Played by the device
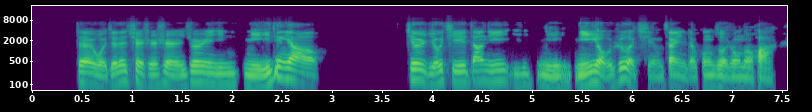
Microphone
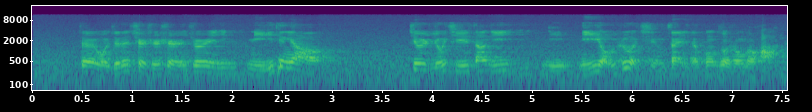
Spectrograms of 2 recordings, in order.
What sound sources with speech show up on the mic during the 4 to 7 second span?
echo only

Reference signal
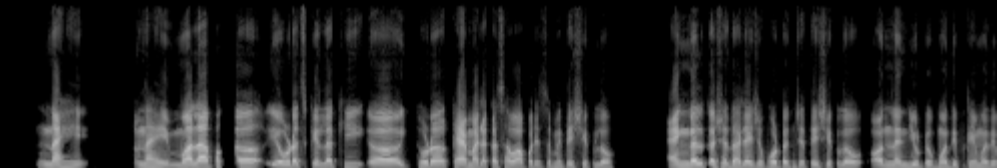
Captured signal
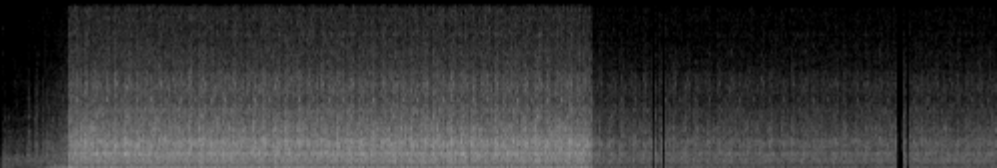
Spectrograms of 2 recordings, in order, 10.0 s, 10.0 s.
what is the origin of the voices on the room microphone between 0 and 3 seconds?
neither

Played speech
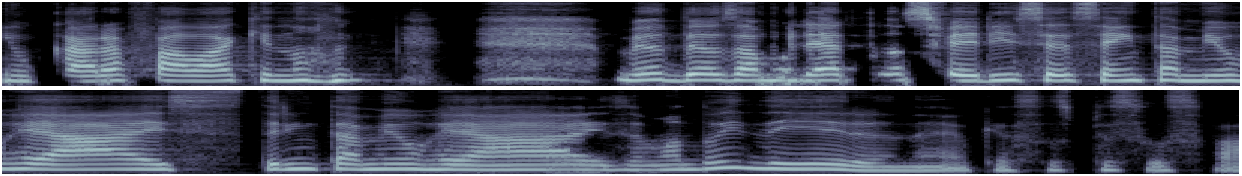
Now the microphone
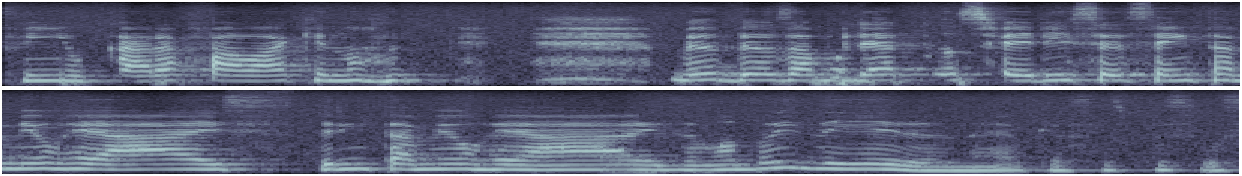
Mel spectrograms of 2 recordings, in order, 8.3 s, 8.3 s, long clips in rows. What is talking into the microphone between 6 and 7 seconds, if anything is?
echo only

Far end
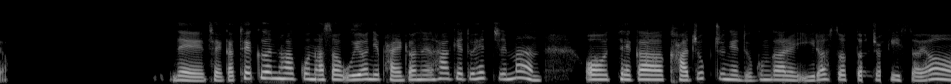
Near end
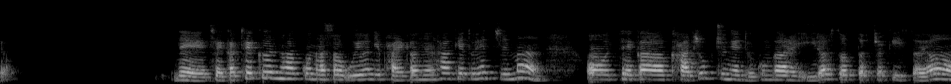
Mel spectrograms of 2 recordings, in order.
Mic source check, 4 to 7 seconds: echo only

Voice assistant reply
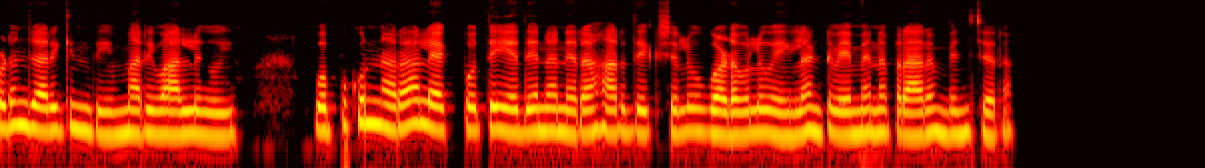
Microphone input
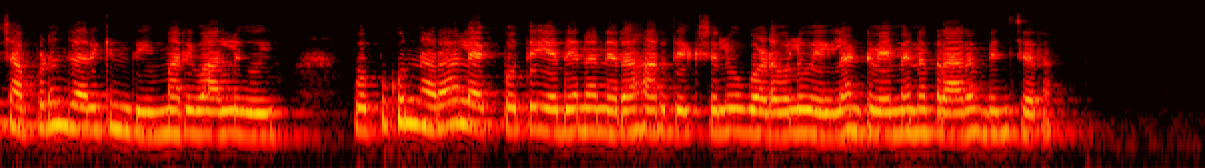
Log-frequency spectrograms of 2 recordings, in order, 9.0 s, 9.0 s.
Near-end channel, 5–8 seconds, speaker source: echo only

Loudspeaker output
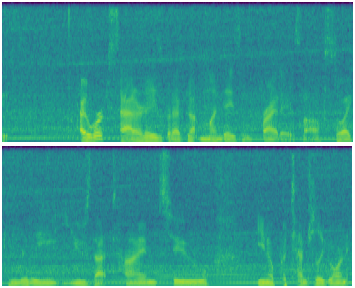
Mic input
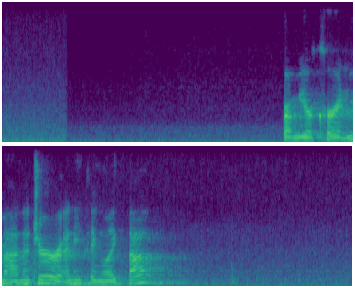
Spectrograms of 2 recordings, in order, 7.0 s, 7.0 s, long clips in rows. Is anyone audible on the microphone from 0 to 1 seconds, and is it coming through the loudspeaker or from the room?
neither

